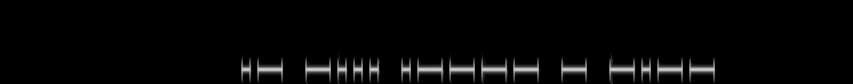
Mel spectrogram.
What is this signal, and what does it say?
Morse code, heard as a keyed tone, about 15 wpm, 700 Hz. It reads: AB1TY
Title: USA Call Signs - 5 Characters - Repeated 2x - 15wpm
